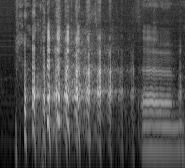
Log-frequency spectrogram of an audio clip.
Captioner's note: laughter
